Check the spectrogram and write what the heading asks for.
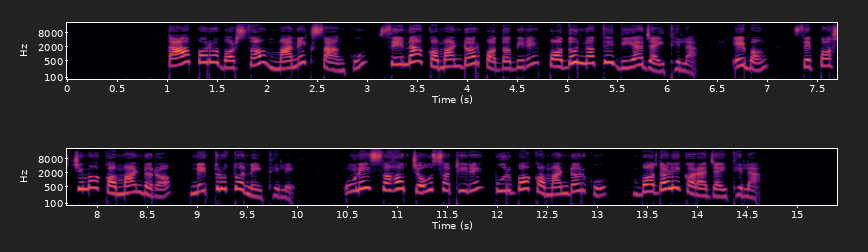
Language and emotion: Odia, neutral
